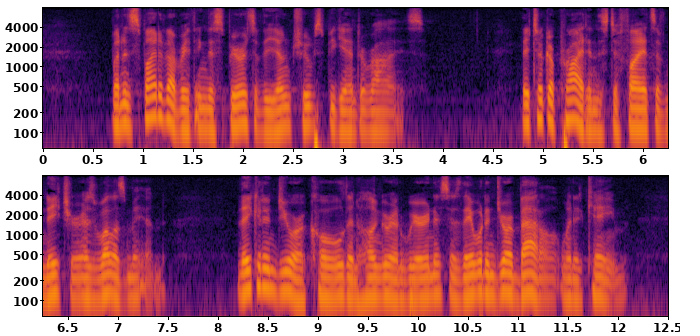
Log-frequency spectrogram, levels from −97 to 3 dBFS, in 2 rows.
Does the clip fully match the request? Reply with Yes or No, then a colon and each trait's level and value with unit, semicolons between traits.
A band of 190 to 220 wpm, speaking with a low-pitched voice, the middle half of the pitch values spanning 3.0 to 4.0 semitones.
No: fast, 205 wpm; low, 115 Hz; narrow, 2.6 semitones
